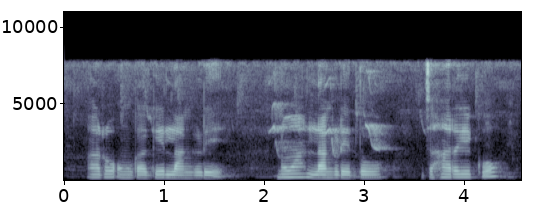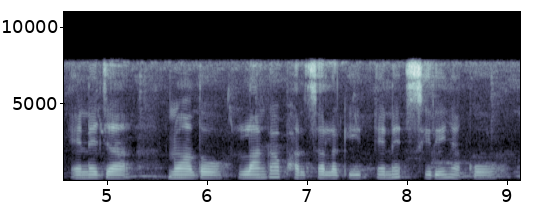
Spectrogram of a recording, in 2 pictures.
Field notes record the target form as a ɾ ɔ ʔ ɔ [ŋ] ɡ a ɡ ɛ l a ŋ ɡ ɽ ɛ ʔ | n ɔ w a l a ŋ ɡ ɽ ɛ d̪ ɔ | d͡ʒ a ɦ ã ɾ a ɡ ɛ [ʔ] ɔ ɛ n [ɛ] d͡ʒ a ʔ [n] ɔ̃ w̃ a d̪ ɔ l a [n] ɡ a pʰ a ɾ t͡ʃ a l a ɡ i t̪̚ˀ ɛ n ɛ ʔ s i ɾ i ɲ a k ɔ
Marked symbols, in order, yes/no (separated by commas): yes, no, yes, yes, no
